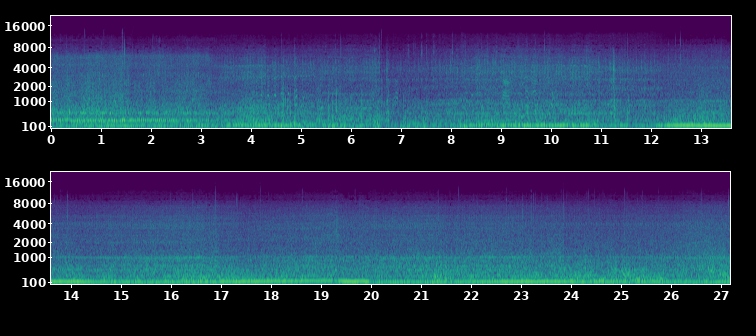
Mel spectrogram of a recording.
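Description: Wind rushes past while riding.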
